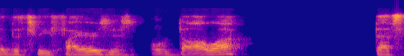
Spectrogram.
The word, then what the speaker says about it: Ottawa: the Three Fires is Odawa that's the proper pronunciation of Ottawa it's Odawa that's what that that's where the accent goes um so we're all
